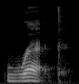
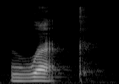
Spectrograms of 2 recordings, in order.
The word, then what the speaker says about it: wreck: However, the W is silent and we pronounce the R. Here are some examples. Wrap, wrap, wrap. And this is if you're going to gift wrap a present. Wrap. wreck, wreck, wreck.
